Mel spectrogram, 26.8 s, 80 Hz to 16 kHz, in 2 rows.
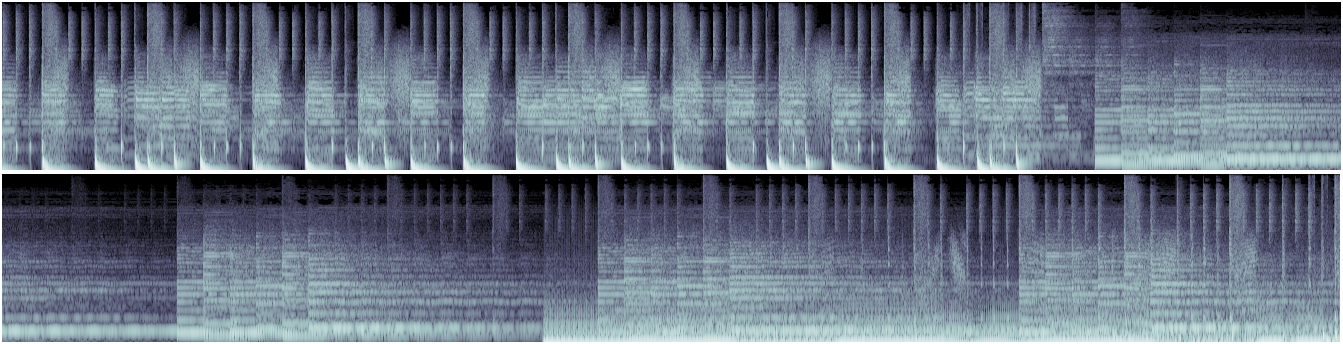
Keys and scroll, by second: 19.3-20.2 typing, 25.3-26.1 typing.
